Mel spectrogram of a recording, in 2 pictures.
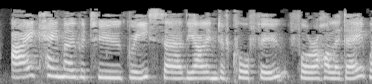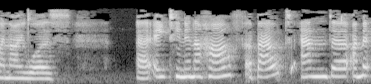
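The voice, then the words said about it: Slight British accent. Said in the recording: “there's a little bit of an accent that I'm assuming that is not Greek... originally from the UK”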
